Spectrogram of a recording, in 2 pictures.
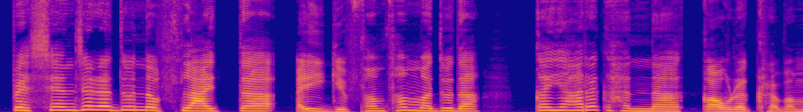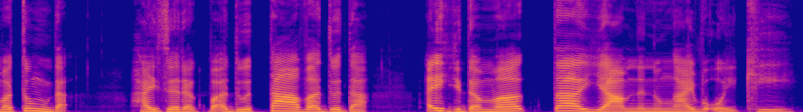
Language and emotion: Manipuri, happy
